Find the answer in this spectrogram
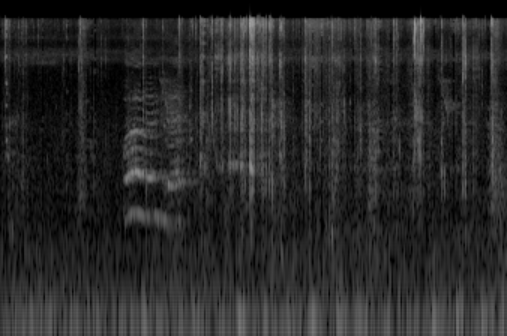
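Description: A person biting into and chewing cooked crab wrapped in a fresh leaf: a run of small, crisp crunches and crackles from about three seconds in as the shell breaks between the teeth.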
